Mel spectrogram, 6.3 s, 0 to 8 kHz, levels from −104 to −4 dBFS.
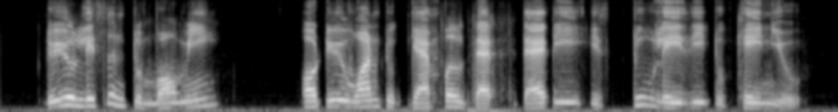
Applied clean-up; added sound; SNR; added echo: neural diffusion model UNIVERSE++.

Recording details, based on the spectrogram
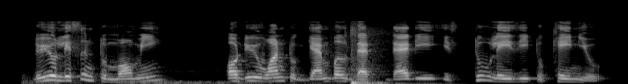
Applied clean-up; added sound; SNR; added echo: classical method log-MMSE.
